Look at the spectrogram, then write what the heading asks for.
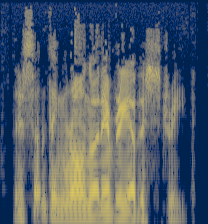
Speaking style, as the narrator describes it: said Taggart irritably

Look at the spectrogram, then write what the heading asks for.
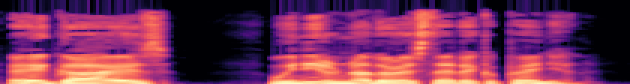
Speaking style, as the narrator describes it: the Basco called out to us

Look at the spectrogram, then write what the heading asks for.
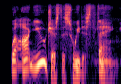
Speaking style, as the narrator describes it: she said in a mocking southern accent

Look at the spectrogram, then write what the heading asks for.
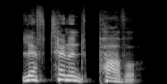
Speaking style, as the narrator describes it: a woman's authoritative voice shouted

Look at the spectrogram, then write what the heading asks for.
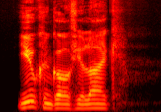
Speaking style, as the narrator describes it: said Gabriel coldly

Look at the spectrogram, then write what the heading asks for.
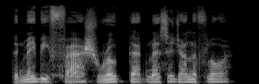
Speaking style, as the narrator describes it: he whispered

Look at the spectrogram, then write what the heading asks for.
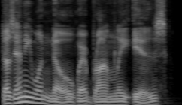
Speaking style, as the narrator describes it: Hale asked stiffly

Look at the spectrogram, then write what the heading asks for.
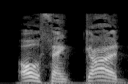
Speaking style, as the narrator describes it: George cried

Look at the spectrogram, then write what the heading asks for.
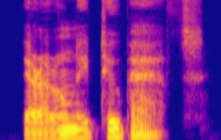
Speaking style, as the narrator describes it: the wind whispered in the trees

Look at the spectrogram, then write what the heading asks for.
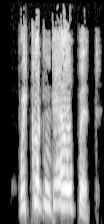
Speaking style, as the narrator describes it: he cried suddenly

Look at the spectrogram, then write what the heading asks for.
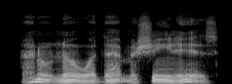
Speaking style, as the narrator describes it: he whispered

